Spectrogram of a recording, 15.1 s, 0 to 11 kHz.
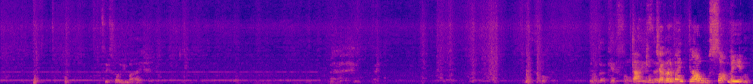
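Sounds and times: faint fabric rustling: 0.0s - 13.8s
faint steady hum: 0.0s - 15.0s.

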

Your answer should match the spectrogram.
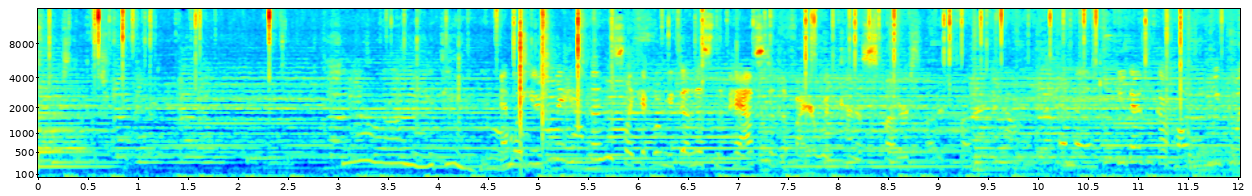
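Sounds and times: low uneven rumble: 0.0s - 12.0s
soft background music: 0.0s - 12.0s
wood clicking and cracking: 0.0s - 12.0s.

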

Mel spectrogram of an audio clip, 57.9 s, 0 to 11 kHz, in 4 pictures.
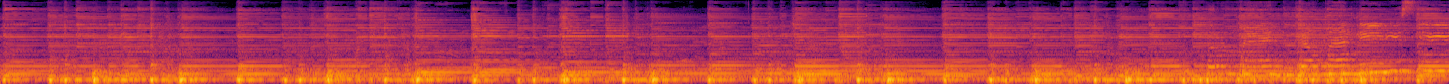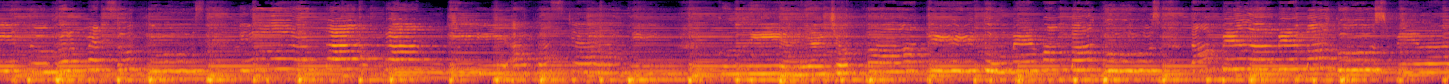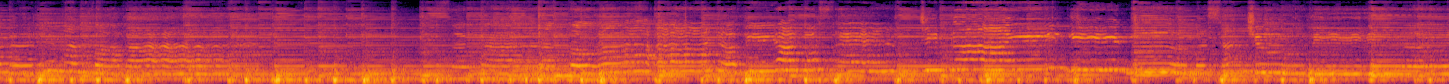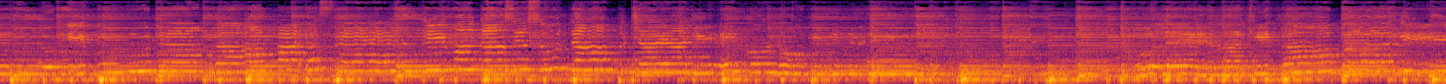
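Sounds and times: instrumental accompaniment: 0.0s - 57.9s
women singing over a pa: 12.0s - 31.6s, 33.3s - 53.4s, 54.6s - 57.9s.

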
